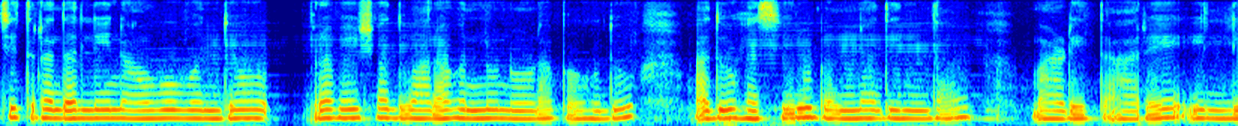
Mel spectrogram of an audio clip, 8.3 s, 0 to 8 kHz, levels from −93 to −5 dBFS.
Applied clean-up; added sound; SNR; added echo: neural separator model SepFormer DNS4.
